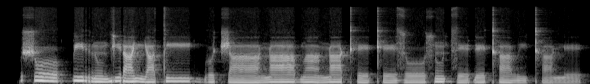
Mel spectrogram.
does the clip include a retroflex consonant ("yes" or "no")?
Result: no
